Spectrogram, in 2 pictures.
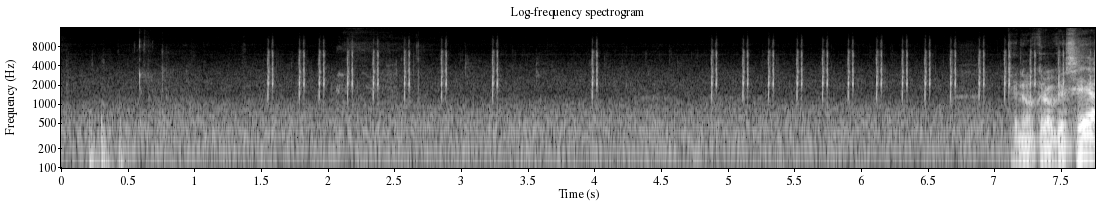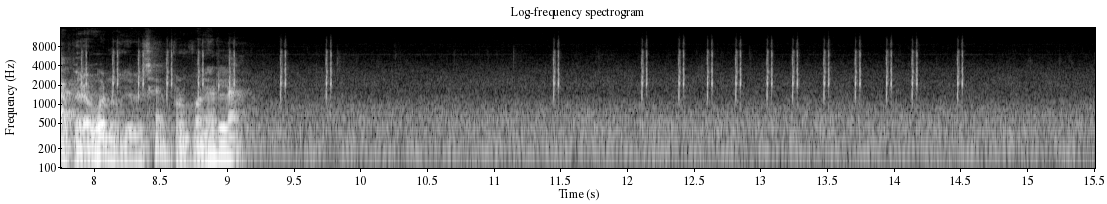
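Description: A combination dial clicks rapidly as it turns.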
